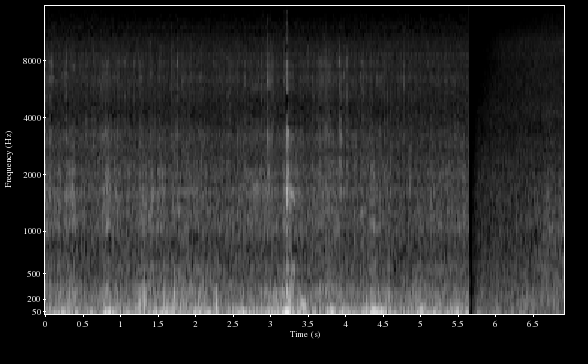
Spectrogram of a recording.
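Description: Wind buffeting the microphone: an uneven low rumble with a few knocks, cutting off abruptly shortly before the end.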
